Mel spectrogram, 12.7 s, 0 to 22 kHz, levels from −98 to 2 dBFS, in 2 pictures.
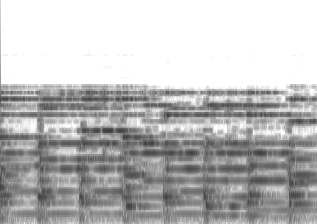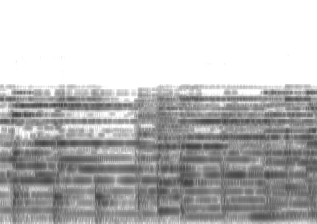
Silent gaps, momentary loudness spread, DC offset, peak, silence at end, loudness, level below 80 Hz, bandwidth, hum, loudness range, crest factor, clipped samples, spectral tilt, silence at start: none; 7 LU; under 0.1%; -10 dBFS; 0 s; -24 LUFS; -64 dBFS; 4.7 kHz; none; 4 LU; 16 dB; under 0.1%; -7 dB/octave; 0 s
